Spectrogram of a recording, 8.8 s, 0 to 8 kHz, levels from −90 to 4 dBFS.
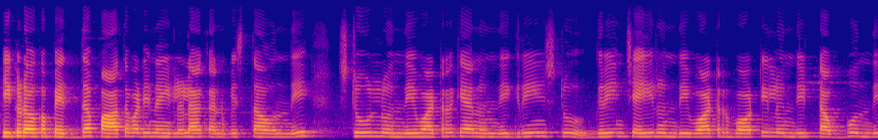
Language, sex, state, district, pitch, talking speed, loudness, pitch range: Telugu, female, Andhra Pradesh, Manyam, 210 Hz, 150 wpm, -19 LUFS, 200-215 Hz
